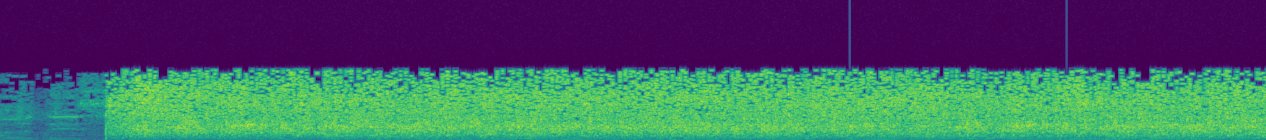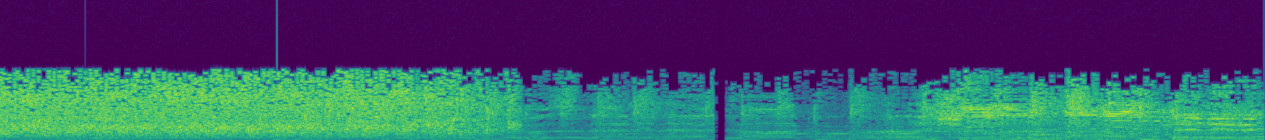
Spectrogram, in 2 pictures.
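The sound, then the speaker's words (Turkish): An audience bursts into loud, sustained applause after a poem is read out, a dense wash of many clapping hands lasting about eight seconds before it dies down and other sounds take over. “Alkış gerekiyor değil mi arkadaşlar?”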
